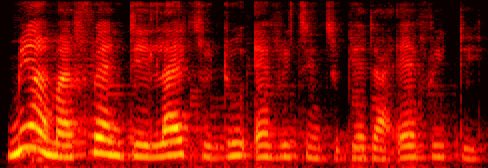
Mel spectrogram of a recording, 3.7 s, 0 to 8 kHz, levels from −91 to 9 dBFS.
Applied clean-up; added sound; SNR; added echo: neural separator model SepFormer DNS4.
